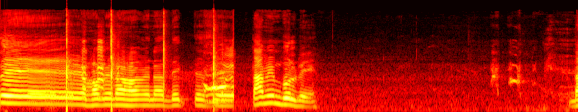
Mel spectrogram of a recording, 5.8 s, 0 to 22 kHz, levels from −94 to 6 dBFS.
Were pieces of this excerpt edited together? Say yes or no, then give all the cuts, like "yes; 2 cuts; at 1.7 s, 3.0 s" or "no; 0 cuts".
yes; 1 cut; at 2.3 s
